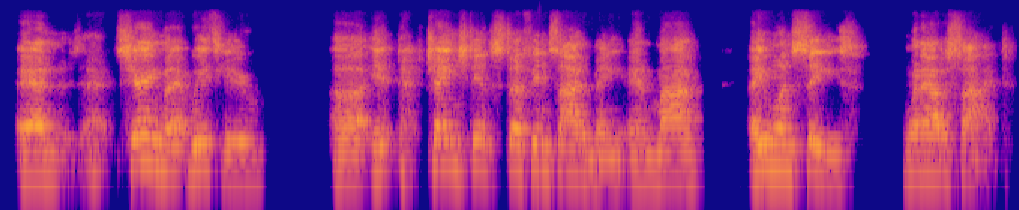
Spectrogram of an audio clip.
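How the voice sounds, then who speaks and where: Audible room echo surrounds a man with a high voice and ordinary pitch variation, who talks very slowly with long, frequent pauses. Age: 60s. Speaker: diabetes product user sharing experience. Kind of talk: testimony. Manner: halting.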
